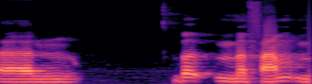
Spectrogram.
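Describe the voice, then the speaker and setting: A man at medium pitch with an Essex accent. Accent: southern English (Essex). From Essex, south-east England. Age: 40s. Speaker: football fan guest. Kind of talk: casual podcast chat.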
